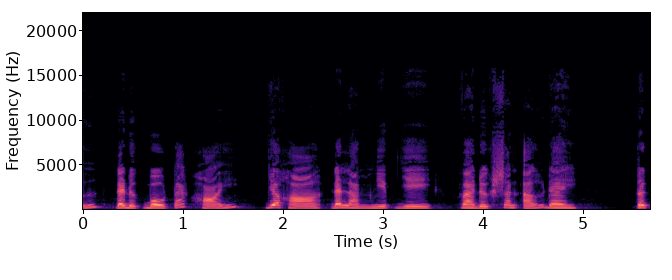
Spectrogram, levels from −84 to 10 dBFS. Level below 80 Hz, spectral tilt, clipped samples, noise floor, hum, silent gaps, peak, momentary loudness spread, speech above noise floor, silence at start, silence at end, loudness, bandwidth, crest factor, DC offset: -70 dBFS; -7 dB/octave; under 0.1%; -69 dBFS; none; none; -2 dBFS; 10 LU; 49 dB; 0 s; 0.05 s; -21 LUFS; 13.5 kHz; 20 dB; under 0.1%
